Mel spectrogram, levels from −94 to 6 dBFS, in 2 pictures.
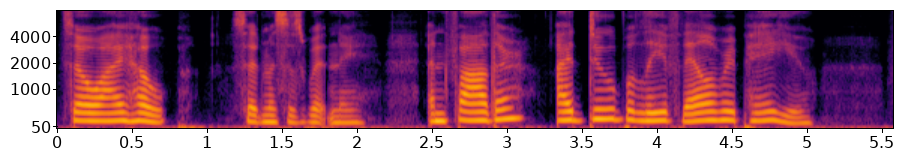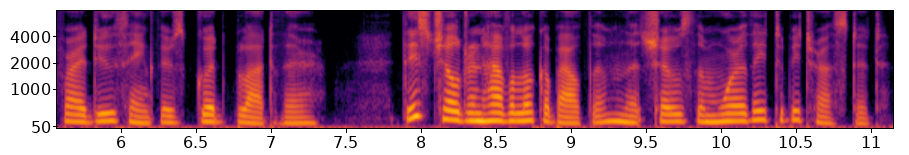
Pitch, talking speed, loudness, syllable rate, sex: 190 Hz, 195 wpm, -18 LUFS, 5.2 syllables/s, female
